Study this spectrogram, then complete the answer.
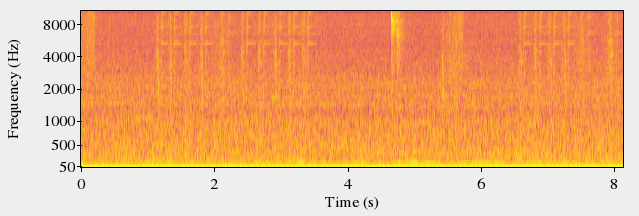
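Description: Soft clicking ticks sound as cards flip over one after another.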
